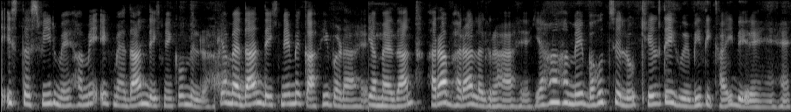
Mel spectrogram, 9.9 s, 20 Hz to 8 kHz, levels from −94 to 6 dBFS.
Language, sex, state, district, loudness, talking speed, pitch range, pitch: Hindi, female, Uttar Pradesh, Muzaffarnagar, -29 LUFS, 225 wpm, 195-255 Hz, 225 Hz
